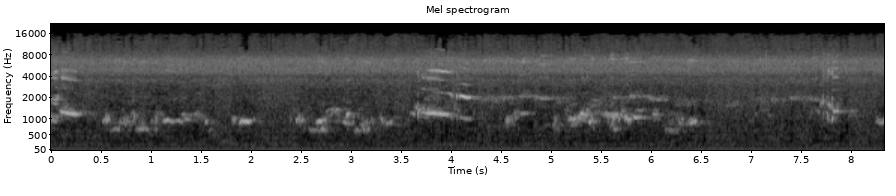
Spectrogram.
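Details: Adult and juvenile Australian magpies singing a duet at a backyard birdbath in Australia, filmed 2 March 2018 on a Nikon Coolpix P900: mellow warbled, gurgling phrases with rising whistled slides, continuous and varied, over low background hum.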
